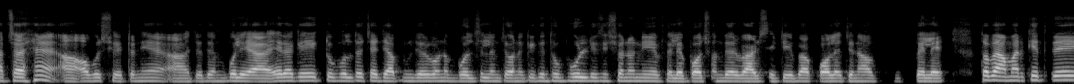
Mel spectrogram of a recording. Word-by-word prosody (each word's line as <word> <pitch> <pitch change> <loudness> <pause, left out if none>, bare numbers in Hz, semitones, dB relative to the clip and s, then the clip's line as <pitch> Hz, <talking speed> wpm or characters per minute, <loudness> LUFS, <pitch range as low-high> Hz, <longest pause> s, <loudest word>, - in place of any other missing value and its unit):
আচ্ছা, 165 +2 -1 0.2
হ্যাঁ। 210 -3 +1 0.2
আ - - +2 0.2
অবশ্যই 155 0 -4
এটা 150 +2 -7
নিয়ে 160 0 -4 0.2
আ - - 0 0.2
যদি 145 +1 -4
আমি 150 - -8
বলি, 160 -1 +4 0.2
আ - - +4 0.2
এর 165 - +4
আগে 175 +1 -2
একটু 175 +1 -7
বলতে 165 +1 0
চাই, 165 -2 +1
যে - - +4
আপনি 155 +2 -11
যেরকমটা 155 0 0
বলছিলেন 155 +1 -2
যে 155 - -2
অনেকে 150 +1 -5
কিন্তু 160 +1 -2
ভুল 170 0 +3
ডিসিশন 160 0 -3
ও - - -2
নিয়ে 155 -1 -1
ফেলে 145 -1 +2
পছন্দের 150 +1 +1
ভার্সিটি 140 +1 0
বা 150 - +4
কলেজ 145 0 +3
নাও 145 0 0 0.4
পেলে। 145 -1 +3 0.4
তবে 200 0 +6
আমার 185 0 +1
ক্ষেত্রে 200 0 +1
155 Hz, 205 wpm, -23 LUFS, 150-165 Hz, 0.4 s, তবে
